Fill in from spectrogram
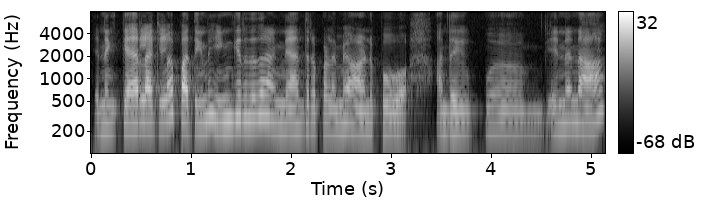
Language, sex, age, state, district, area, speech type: Tamil, female, 45-60, Tamil Nadu, Coimbatore, rural, spontaneous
